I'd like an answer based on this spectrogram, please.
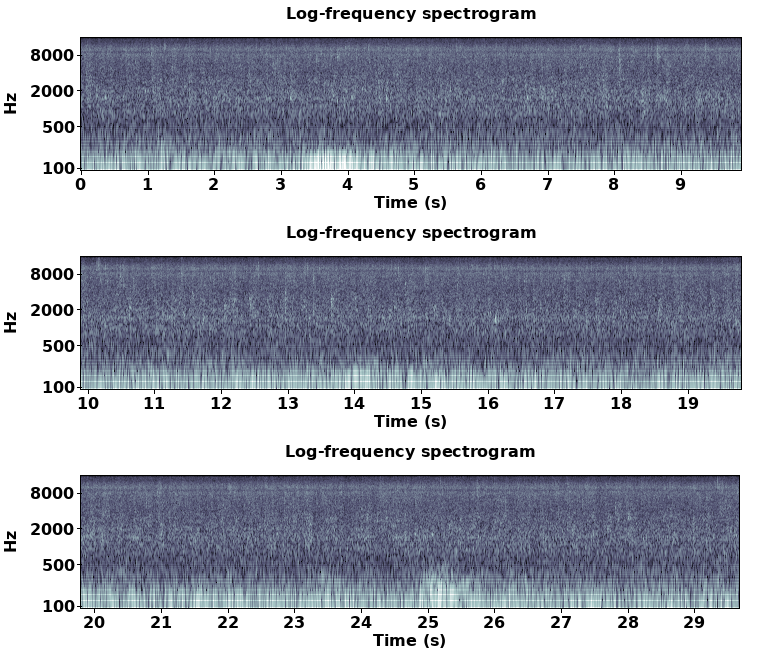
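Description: Steady rain falling on a soaked lawn with standing puddles, an even hiss of drops. A brief low rumble swells about four seconds in, and a fainter one comes near the end.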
